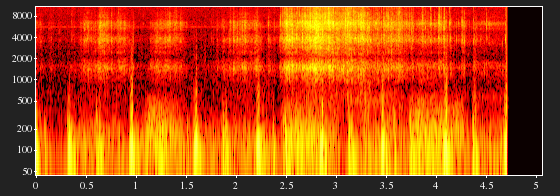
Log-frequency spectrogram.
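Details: Heart sounds recorded while breathing into a paper bag: regular low thumps at about 97 a minute under heavy breathing noise.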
